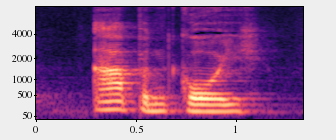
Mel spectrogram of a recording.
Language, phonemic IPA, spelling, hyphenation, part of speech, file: Dutch, /ˈaː.pə(n)ˌkoːi̯/, apenkooi, apen‧kooi, noun / verb, Nl-apenkooi.ogg
- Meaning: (noun) a place where apes and/or monkeys are kept, an apery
